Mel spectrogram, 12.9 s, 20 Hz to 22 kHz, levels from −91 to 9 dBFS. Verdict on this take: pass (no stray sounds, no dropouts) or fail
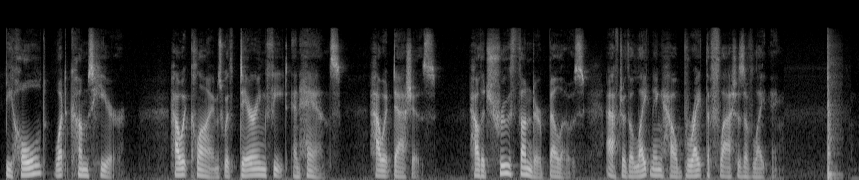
fail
